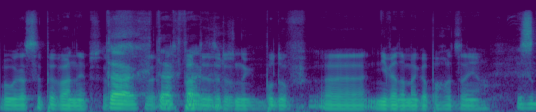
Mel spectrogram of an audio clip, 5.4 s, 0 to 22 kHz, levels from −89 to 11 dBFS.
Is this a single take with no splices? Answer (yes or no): yes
